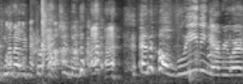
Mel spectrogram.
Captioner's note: audience laughs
